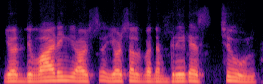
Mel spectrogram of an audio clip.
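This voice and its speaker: A man presenting in a webinar whose audio keeps cutting out over an unstable internet call, explaining steadily with frequent pauses. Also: mid-range voice, no echo. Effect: choppy audio cutting out on an unstable internet call. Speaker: real estate investment presenter. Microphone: video call. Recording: tinny, dry video-call line.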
